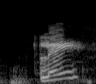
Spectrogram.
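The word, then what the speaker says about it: Láeg: The first one he put was Lay, I believe.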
